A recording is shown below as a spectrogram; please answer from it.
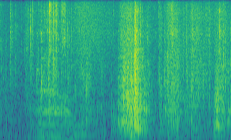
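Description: A short rustling clatter of gear being handled and moved about, loudest about a second and a quarter in.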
